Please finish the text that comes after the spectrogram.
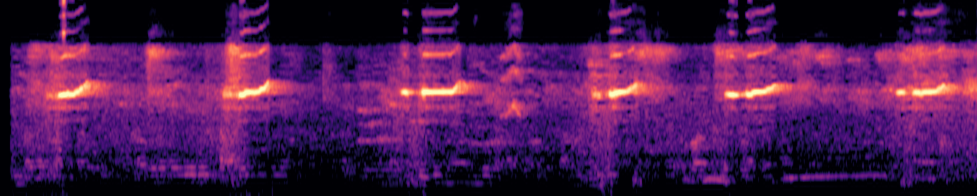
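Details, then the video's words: A lory gives shrill, high whistled notes with quick rising slurs, in bursts roughly every two seconds, with softer chatter between. "beautiful lorry bird singing"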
